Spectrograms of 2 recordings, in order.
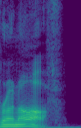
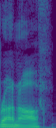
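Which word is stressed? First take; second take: off; run. First: The stress falls on the second word. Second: The stress falls on the first word. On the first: It is used as a verb. "They tend to be stressed on the second word" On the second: It is used as a noun. "put the stress on the first word"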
